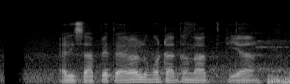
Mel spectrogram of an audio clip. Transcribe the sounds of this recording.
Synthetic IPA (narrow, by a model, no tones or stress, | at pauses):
ʔḛlisab̥ɛt̪ɛlɔluŋɔɖ̥ä̤t̪əŋlat̪via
